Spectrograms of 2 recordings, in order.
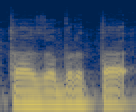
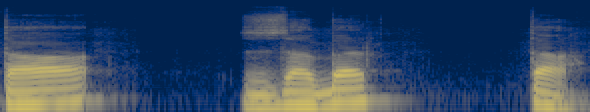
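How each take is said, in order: First: All three parts run together without pauses. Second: The three parts are separated by short pauses. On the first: The speaker calls it wrong. "एक बार में नहीं" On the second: The speaker calls it right. "तीन step हो गई"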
